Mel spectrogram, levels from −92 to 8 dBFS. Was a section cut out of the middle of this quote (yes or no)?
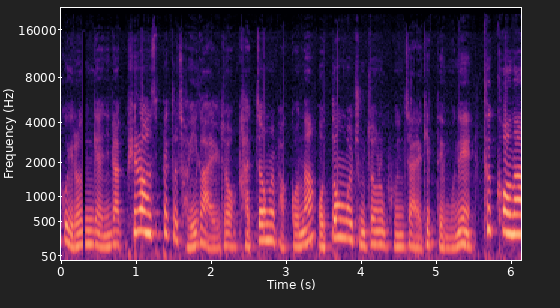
yes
